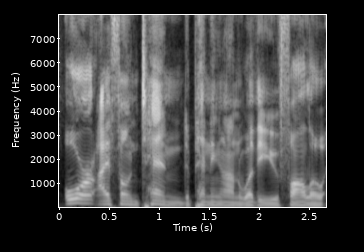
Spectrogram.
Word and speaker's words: iPhone X: I'm gonna call it I'm gonna call it iPhone 10 even though there hasn't been a nine and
